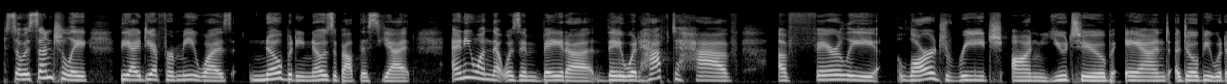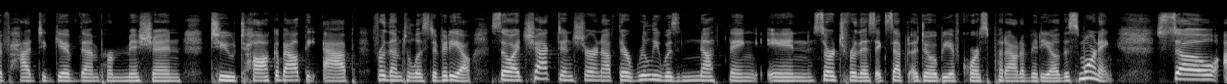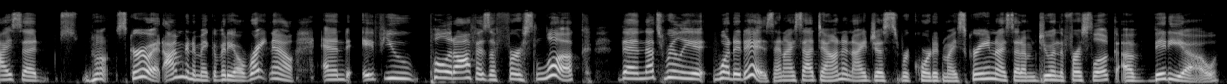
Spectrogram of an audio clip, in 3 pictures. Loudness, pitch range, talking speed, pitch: -18 LUFS, 175-220 Hz, 195 wpm, 195 Hz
